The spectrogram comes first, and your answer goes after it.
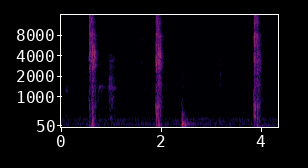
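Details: Dust in its nose sets a cat sneezing in a human-like way: three abrupt, explosive bursts spaced more than a second apart, each followed by a short faint sniff, over a quiet indoor background.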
